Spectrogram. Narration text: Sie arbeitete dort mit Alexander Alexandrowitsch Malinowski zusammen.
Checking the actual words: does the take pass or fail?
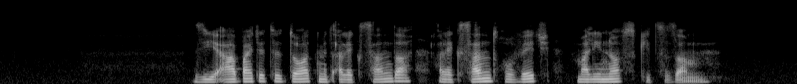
pass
